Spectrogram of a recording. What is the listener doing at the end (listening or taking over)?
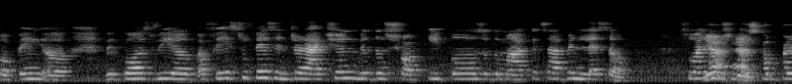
taking over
